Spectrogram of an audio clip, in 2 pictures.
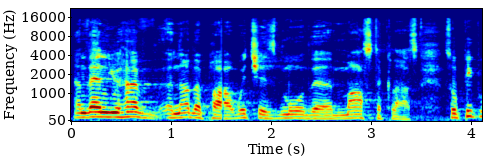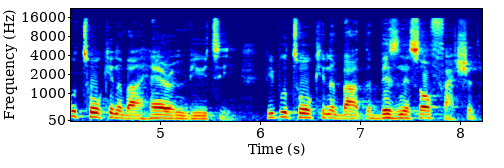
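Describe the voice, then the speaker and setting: The speaker is a Nigerian man, a fashion designer and content creator, giving deliberate interview answers peppered with ums. His mid-range voice is dark with a breathy edge, recorded in what sounds like a big room.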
